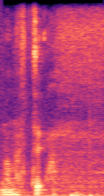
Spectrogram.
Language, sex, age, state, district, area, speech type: Kannada, male, 30-45, Karnataka, Udupi, rural, spontaneous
